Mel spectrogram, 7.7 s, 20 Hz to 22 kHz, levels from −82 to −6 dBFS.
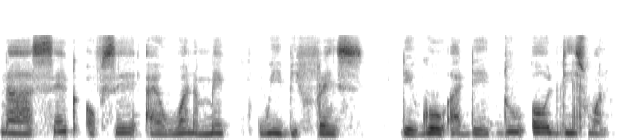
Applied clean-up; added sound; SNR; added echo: none; none; none; none.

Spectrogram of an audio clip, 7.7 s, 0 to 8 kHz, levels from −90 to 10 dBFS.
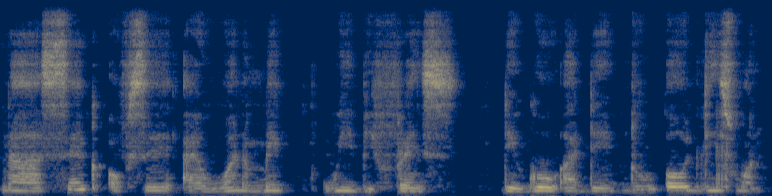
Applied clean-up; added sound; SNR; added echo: none; none; none; reverberation time 0.2 s.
